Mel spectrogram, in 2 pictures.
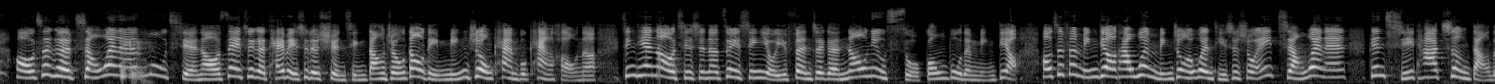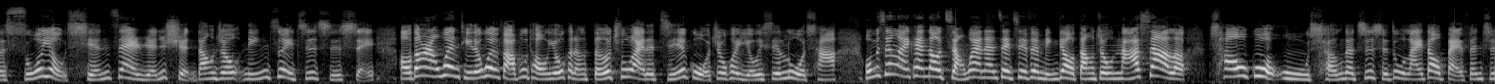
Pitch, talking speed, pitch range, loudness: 295 Hz, 305 characters per minute, 250-350 Hz, -18 LUFS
